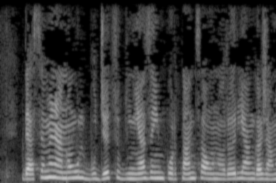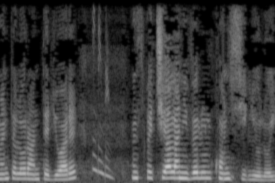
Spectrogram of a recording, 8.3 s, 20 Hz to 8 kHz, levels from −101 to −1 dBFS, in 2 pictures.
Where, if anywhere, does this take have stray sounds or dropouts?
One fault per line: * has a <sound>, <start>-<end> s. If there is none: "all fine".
* has a chirp, 5.5-5.9 s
